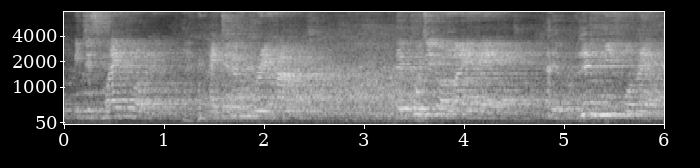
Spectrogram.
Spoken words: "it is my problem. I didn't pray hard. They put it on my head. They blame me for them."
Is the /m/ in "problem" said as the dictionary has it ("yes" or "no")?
no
